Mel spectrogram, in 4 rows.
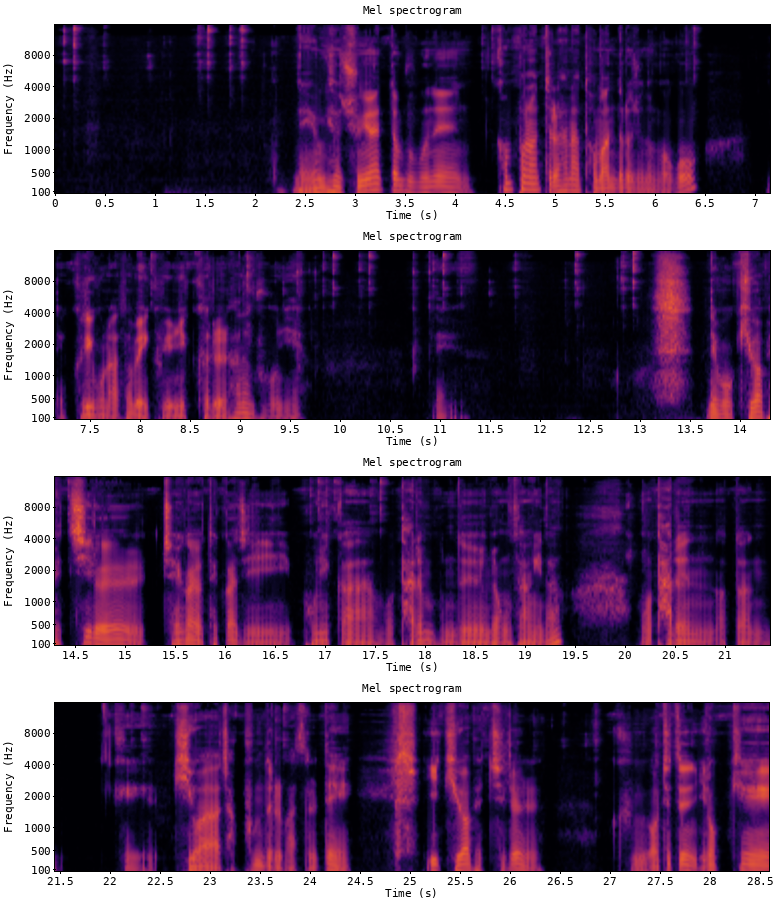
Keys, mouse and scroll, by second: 2.9 q, 5.0 shift+middle click, 8.8 shift+middle click, 9.3 space, 9.5 Escape, 10.8 Escape, 19.9 q, 26.4 shift+middle click, 27.5 shift+middle click, 27.7 shift+middle click.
